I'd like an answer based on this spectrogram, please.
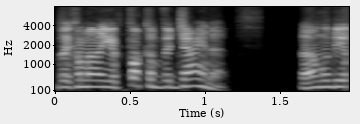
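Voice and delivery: shouting. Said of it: "Can you stop yelling?".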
